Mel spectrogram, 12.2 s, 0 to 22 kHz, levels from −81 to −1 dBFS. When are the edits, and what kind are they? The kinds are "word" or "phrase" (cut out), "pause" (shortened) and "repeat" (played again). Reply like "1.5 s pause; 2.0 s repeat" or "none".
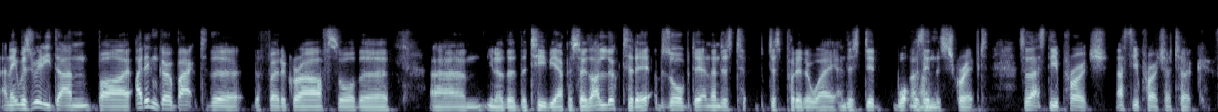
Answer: none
